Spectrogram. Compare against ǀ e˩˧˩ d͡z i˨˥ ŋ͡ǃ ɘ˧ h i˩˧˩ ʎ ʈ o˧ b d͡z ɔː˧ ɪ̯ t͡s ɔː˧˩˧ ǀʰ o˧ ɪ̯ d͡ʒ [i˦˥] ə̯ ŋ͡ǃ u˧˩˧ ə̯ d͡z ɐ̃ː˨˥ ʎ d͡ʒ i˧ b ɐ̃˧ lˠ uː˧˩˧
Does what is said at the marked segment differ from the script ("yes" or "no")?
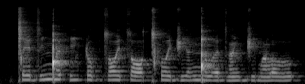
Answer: yes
